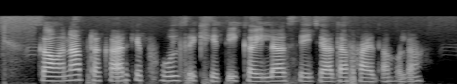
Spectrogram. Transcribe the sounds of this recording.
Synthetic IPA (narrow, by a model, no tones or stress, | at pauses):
kawnapɾɐkaːɾkepʰuːlsekʰeːt̪ikɐɪlasezjaːd̪afaːjd̪aɦoːlaː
